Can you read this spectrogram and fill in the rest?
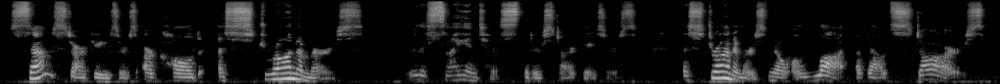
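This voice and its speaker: A woman reading a children's picture book aloud, pausing to ask young listeners gentle teacherly questions and dropping into soft whispers. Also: mid-range voice, gravelly, breathy edge, low-quality recording. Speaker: read-aloud storyteller.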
